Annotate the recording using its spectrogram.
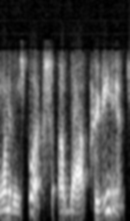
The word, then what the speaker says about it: prevenience: The word is prevenience. It rhymes with convenient.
